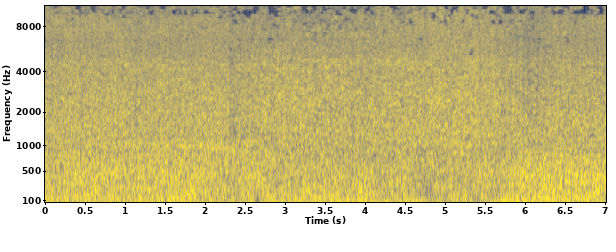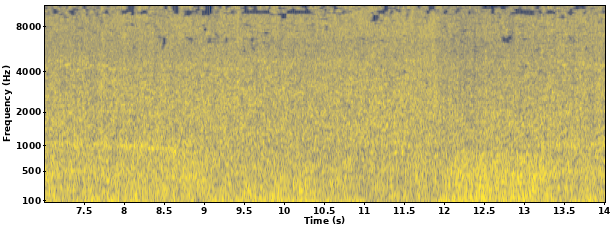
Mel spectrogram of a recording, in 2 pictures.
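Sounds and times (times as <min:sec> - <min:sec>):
heavy rain: 0:00.0 - 0:14.0
deep low rumble: 0:05.4 - 0:11.2, 0:11.9 - 0:14.0.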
